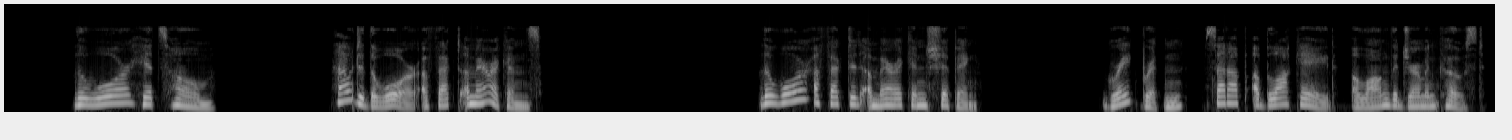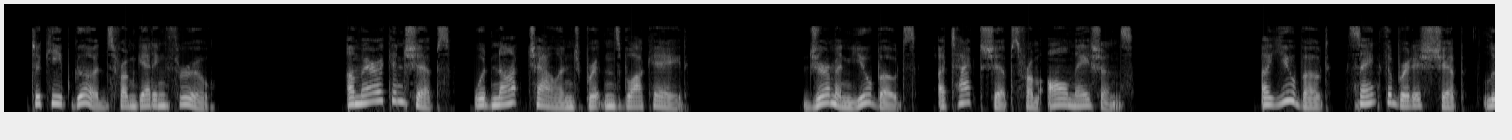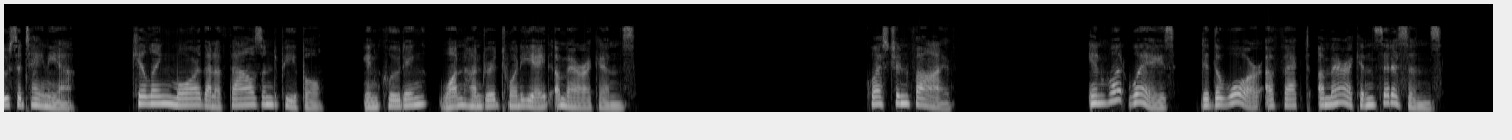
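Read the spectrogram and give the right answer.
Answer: It disrupted American shipping through the British blockade and German U-boat attacks, and Americans were killed when the Lusitania was sunk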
